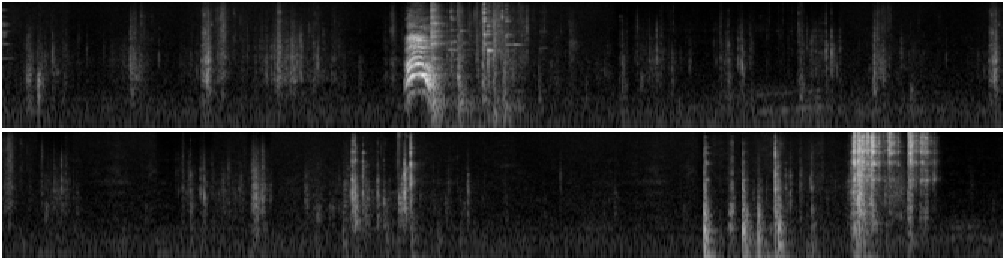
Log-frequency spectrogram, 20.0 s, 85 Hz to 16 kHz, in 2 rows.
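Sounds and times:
small knocks: 17.0s - 18.2s.

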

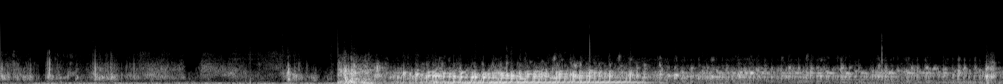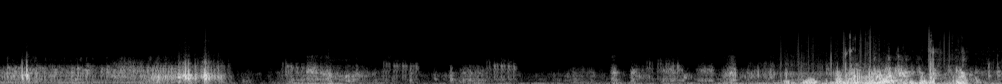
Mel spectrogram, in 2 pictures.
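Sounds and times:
underwater gurgling water: 2.8s - 20.0s
deep rumble: 3.3s - 12.4s
bubbles: 3.4s - 15.2s, 16.2s - 20.0s.

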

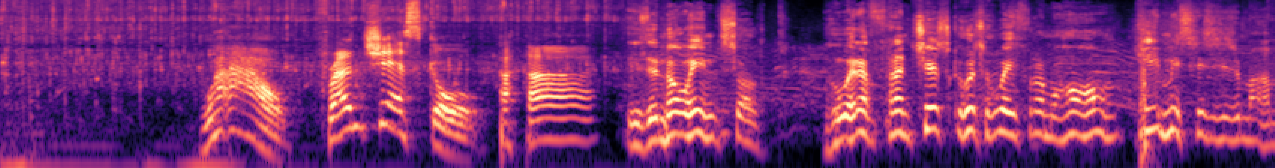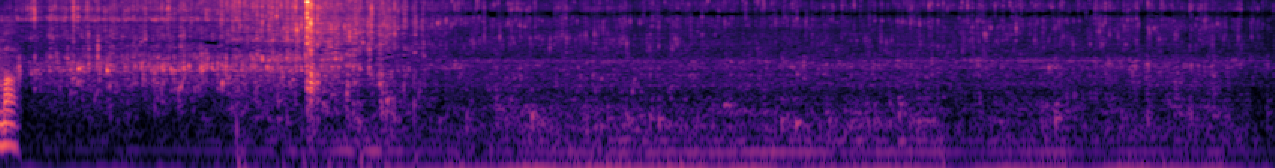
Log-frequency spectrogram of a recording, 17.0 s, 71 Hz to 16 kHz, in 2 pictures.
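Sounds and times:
low hum: 0.0s - 2.2s
water trickling: 0.0s - 5.2s, 8.4s - 17.0s.

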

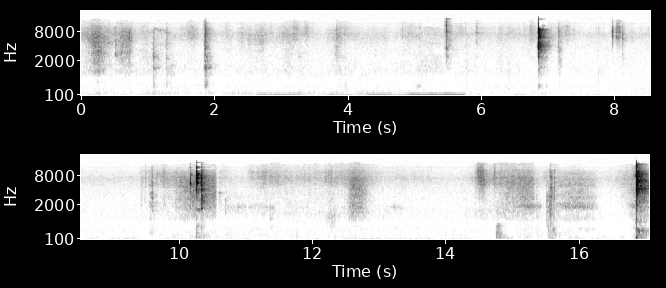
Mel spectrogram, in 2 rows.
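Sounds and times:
low hum: 2.4s - 5.8s.

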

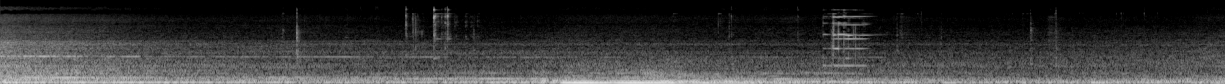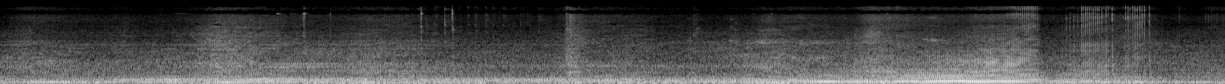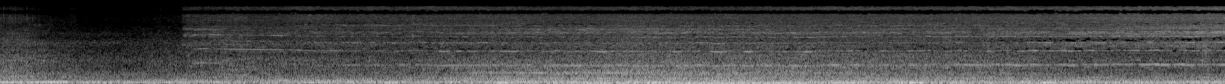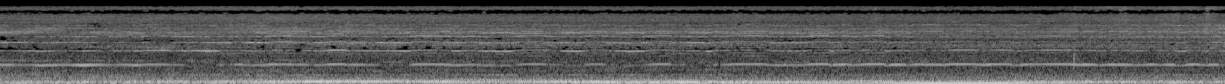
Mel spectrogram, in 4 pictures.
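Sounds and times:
vehicle engines passing: 0.0s - 49.0s
metallic clink: 4.0s - 4.9s, 8.2s - 9.1s.

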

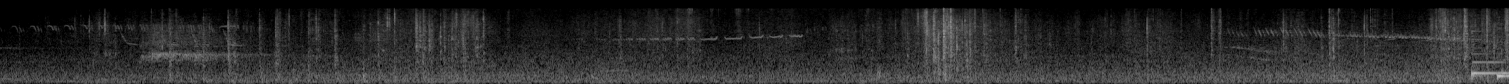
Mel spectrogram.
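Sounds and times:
rustling in vegetation: 2.6s - 15.0s
high chirping notes: 14.7s - 15.0s.

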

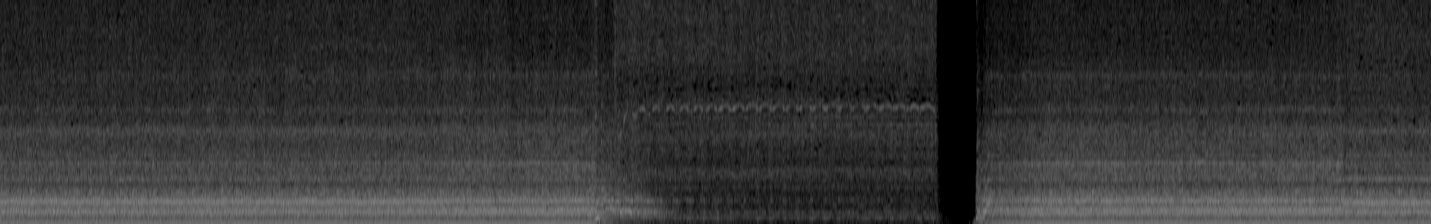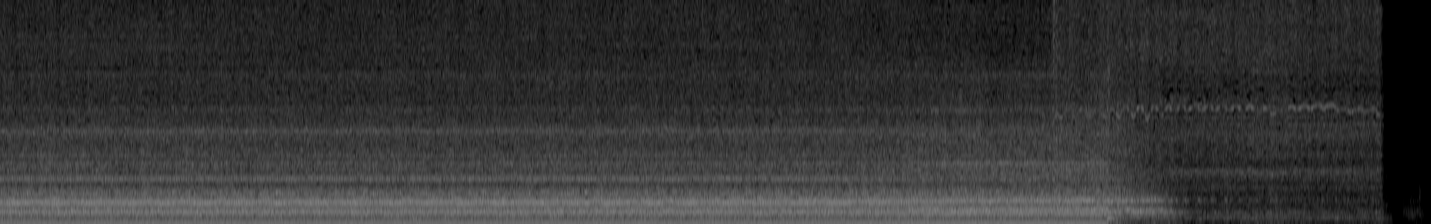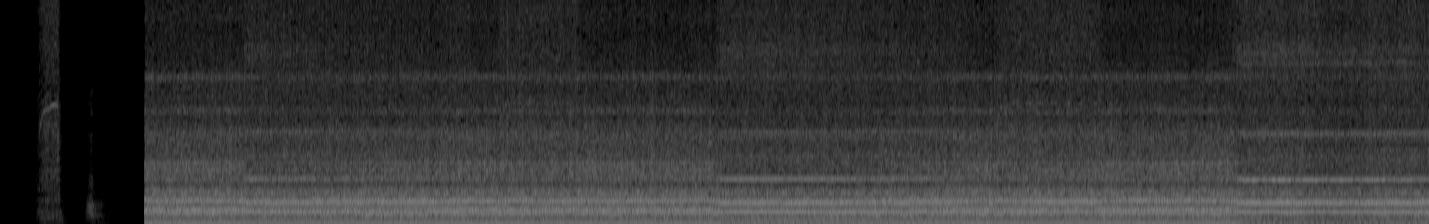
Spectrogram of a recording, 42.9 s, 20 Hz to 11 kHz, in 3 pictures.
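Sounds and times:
metal lathe humming: 30.1s - 42.9s
motor and gear whine: 30.1s - 42.9s.

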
